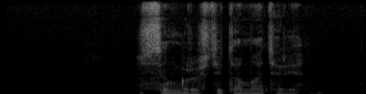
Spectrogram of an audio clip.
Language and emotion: Russian, sad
